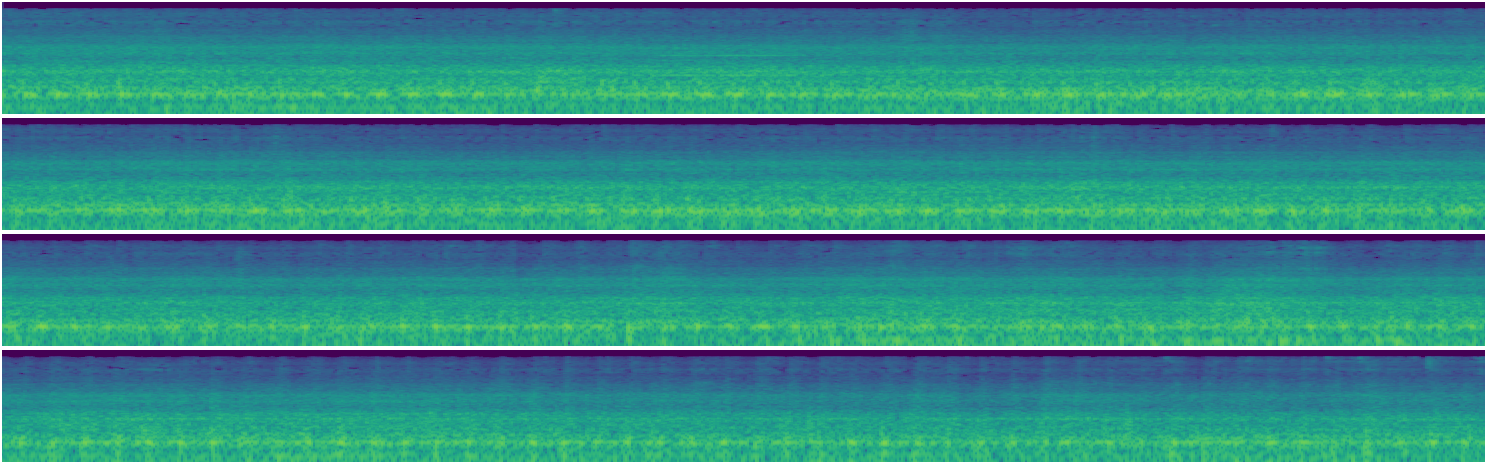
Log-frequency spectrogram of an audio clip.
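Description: Passenger train running steadily at speed, heard from an open carriage doorway: a continuous rumble and clatter of the wheels on the track.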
